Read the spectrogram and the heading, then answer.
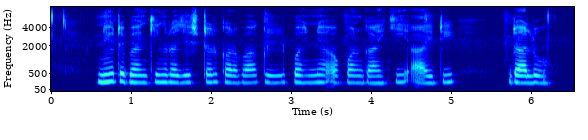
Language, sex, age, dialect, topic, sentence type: Maithili, female, 25-30, Bajjika, banking, statement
